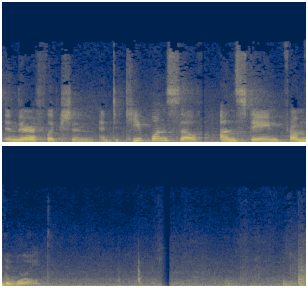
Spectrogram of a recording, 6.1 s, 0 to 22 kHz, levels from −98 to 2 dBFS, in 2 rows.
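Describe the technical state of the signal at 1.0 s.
At 1.0 s the signal is intact, with no audible technical fault at that moment.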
